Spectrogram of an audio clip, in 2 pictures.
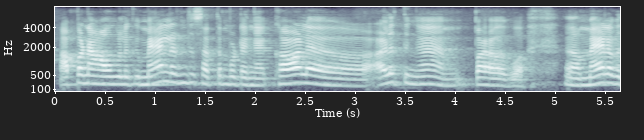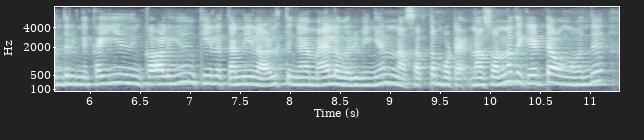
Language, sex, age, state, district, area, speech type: Tamil, female, 45-60, Tamil Nadu, Salem, urban, spontaneous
